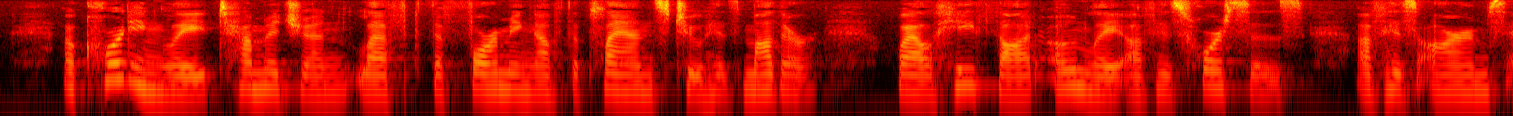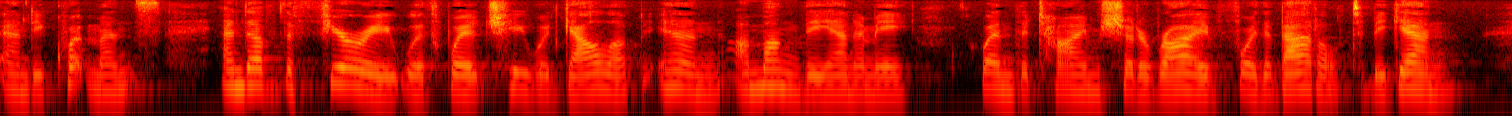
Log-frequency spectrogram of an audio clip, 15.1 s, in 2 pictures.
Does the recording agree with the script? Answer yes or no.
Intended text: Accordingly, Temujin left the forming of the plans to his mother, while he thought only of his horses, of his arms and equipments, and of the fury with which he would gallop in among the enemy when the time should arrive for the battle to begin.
yes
